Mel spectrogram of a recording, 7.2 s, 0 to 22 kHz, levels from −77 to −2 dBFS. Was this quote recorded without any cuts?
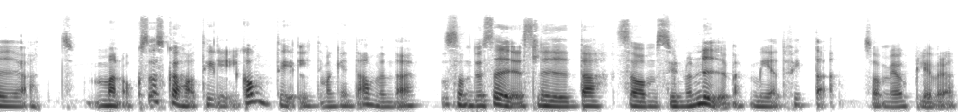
no; 2 cuts; at 2.4 s, 4.6 s

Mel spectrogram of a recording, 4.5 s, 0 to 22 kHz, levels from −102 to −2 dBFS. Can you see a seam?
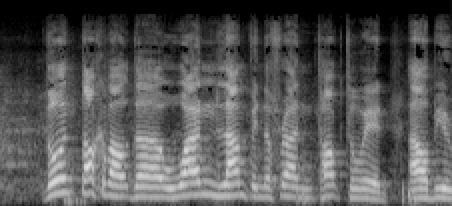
no; 0 cuts

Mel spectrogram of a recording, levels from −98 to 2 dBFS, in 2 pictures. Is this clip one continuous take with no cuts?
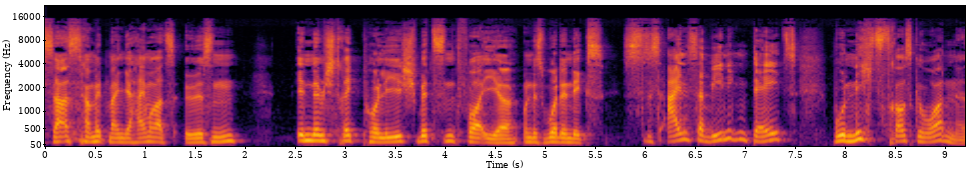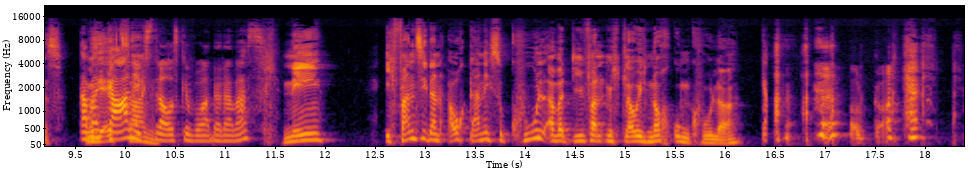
no; 1 cut; at 16.4 s

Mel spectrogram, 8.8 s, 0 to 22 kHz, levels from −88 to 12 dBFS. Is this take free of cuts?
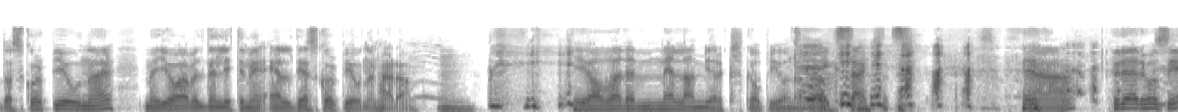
yes; 0 cuts

